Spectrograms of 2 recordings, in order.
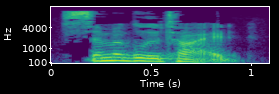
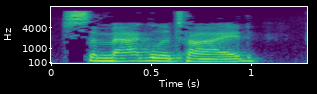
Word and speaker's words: semaglutide: So let me backtrack 1 second and say Ozempic is a name brand for a general medication, a generic medication that's called semaglutide. You may also pronounce it semaglutide. And I don't think either pronunciation is right or wrong. I'm from Kentucky, so I say I'm going to go with semaglutide because it's easier for me to say.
